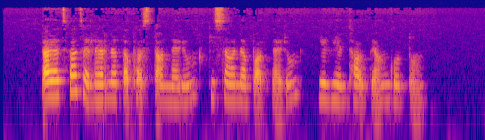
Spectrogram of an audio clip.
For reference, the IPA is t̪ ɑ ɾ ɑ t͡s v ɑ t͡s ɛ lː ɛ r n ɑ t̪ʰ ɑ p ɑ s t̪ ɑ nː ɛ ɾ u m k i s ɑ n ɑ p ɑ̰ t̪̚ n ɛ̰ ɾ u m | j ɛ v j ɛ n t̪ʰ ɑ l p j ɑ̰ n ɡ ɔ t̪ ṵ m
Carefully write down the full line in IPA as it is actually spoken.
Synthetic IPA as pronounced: t̪ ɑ ɾ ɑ t͡s v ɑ t͡s ɛ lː ɛ r n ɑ t̪ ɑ pʰ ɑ s t̪ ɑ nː ɛ ɾ u m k i s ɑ n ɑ p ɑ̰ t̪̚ n ɛ̰ ɾ u m | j ɛ v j ɛ n t̪ʰ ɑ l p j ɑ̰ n ɡ ɔ t̪ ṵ m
